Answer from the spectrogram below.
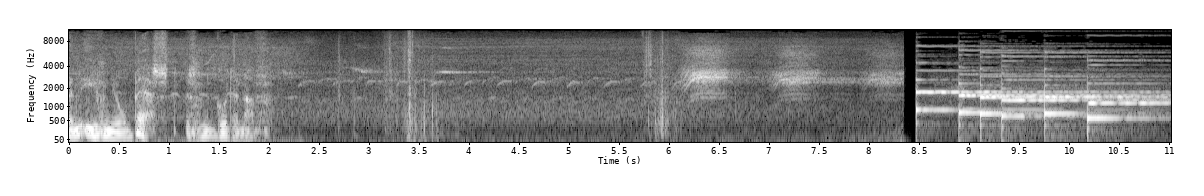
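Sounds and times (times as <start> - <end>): bird calls: 0.0 - 8.4
chiming mallet jingle: 8.5 - 11.0.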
